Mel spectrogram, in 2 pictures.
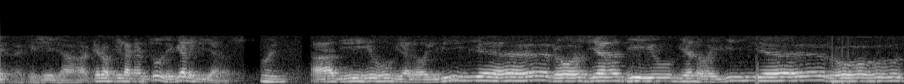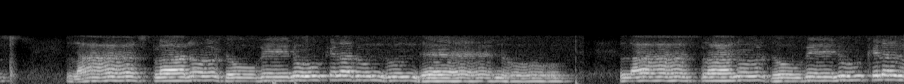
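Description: At 2.44 to 2.6 s, 3.02 to 3.1 s, 9.14 to 9.7 s and 14.88 to 15.24 s, the sender likely paused transmission during quiet stretches, and the receiver substituted comfort noise in place of the background. The real background, sitting about 31 to 34 dB below the loudest sound, turns into a flat, featureless hiss. It is about 6 dB quieter in the first gap, about 4 dB quieter in the second and fourth, and about 2 dB louder in the third.

At 7.56 s, the voice detector likely mistook a brief stretch of sound for background, so the sound was dropped by the voice detector. About 20 ms of it vanishes into the same steady noise.

Throughout, with nothing above 4 kHz, the band limit fits a G.711 A-law call path at 64 kbps.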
